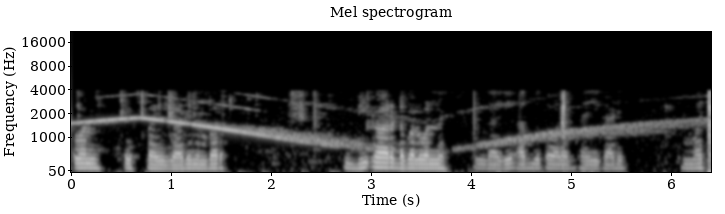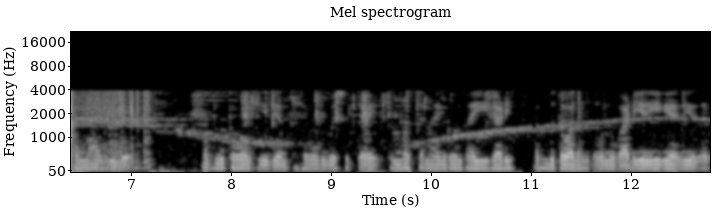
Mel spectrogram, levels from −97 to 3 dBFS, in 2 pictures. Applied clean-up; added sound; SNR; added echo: classical method Wiener filter.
